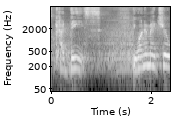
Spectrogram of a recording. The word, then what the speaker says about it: Cádiz: The S in English is not a TH sound. I know if you're in Spain, you might say, well, I'm from Cádiz, España, whatever. But no, it's Cádiz.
